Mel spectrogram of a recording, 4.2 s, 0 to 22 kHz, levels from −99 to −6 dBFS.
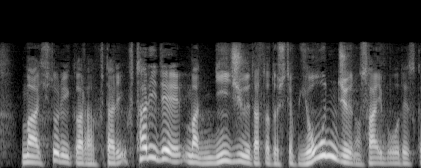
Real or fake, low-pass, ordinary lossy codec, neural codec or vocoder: real; none; none; none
